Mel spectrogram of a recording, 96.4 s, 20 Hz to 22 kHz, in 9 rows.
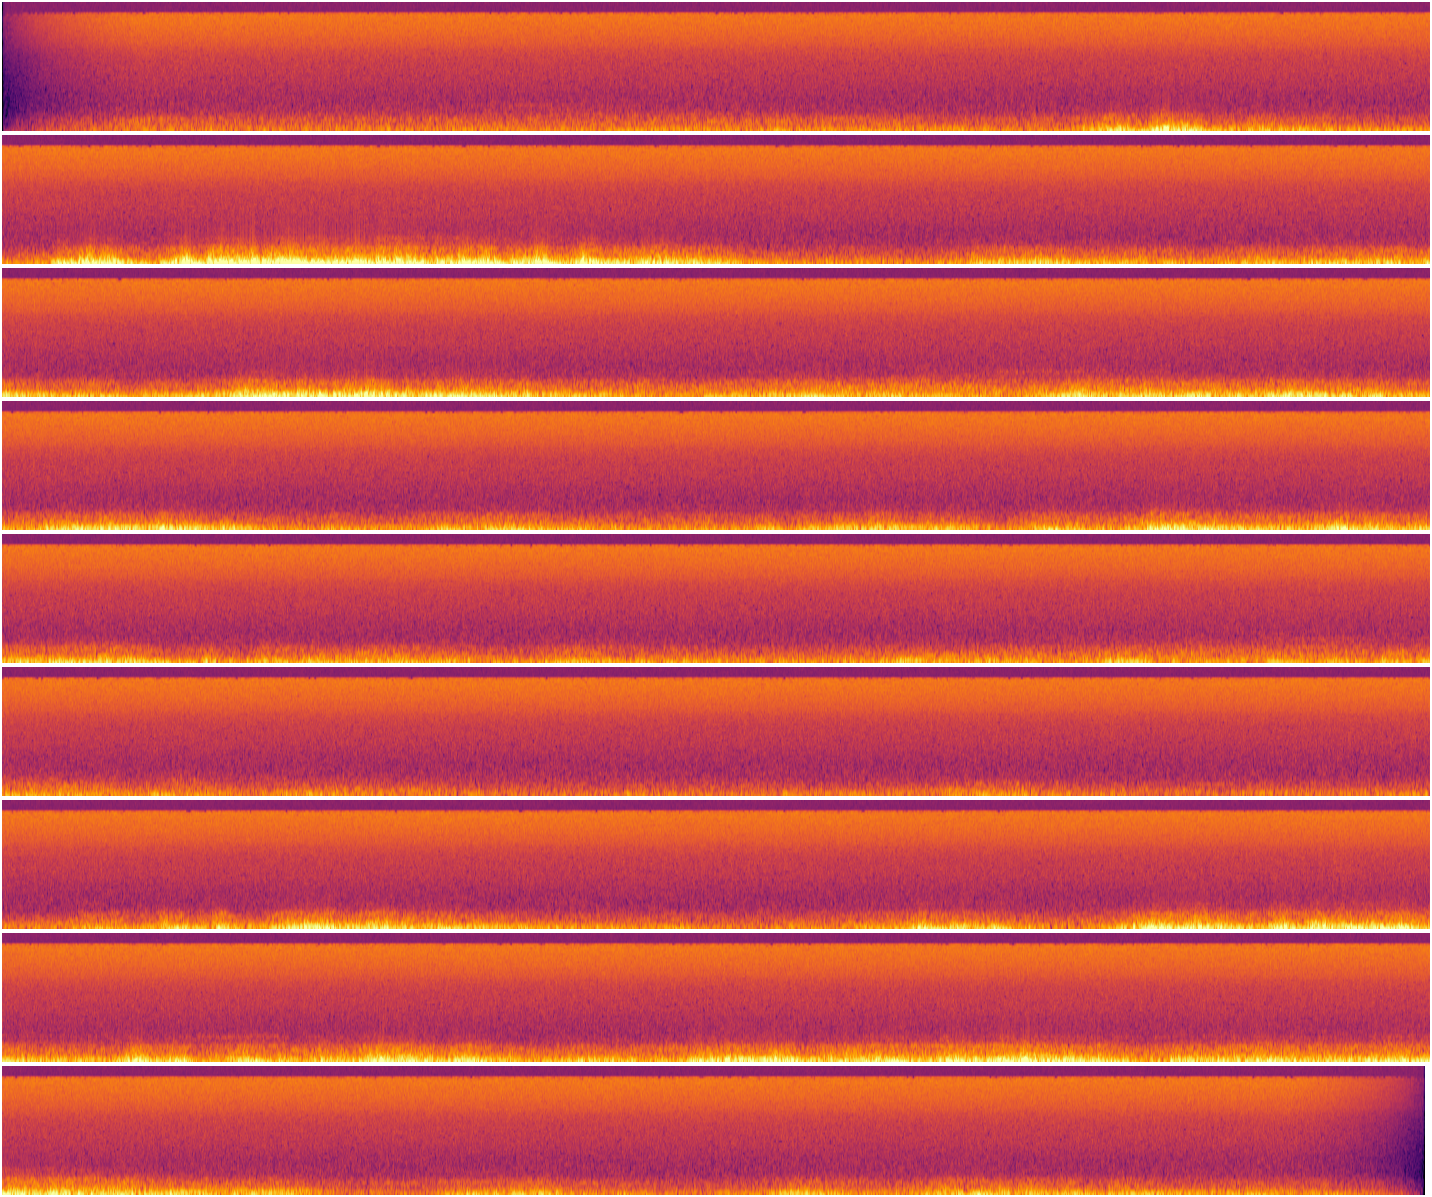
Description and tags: The wind rushing over the top of a chimney as heard from the hearth of an open fire. The fire isn't lit, it's just the wind that can be heard.
Tascam DR-22WL, internal mics, 15Hz low cut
